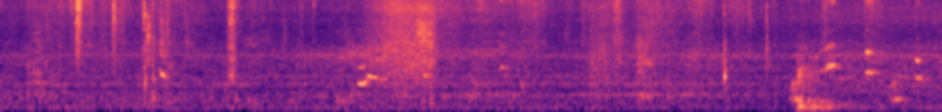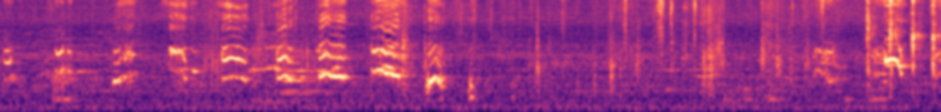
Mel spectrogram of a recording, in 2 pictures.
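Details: Five-and-a-half-week-old Jack Russell Terrier pups making a run of rapid, high, repeated yips and whiny whimpers, building in the second half, over a low background rumble.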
